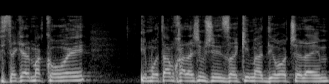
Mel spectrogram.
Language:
Hebrew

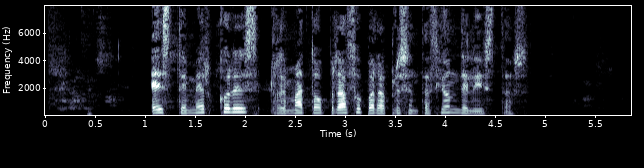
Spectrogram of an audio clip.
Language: Galician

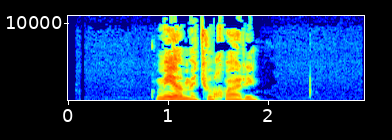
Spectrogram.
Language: Svan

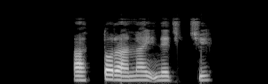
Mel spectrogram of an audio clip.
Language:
Matsés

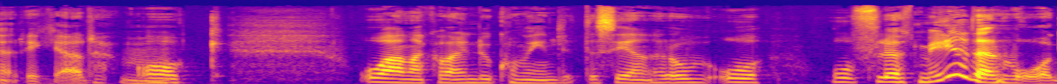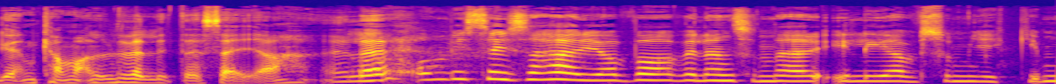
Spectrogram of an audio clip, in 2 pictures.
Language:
Swedish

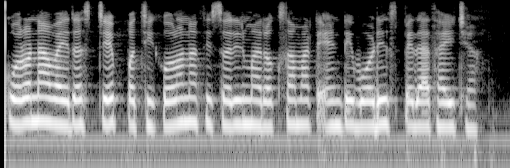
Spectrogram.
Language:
Gujarati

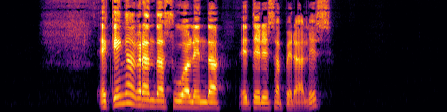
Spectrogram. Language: Galician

